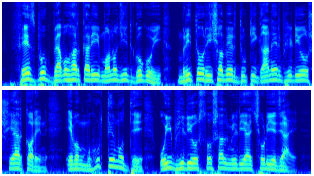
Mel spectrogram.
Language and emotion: Bengali, neutral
